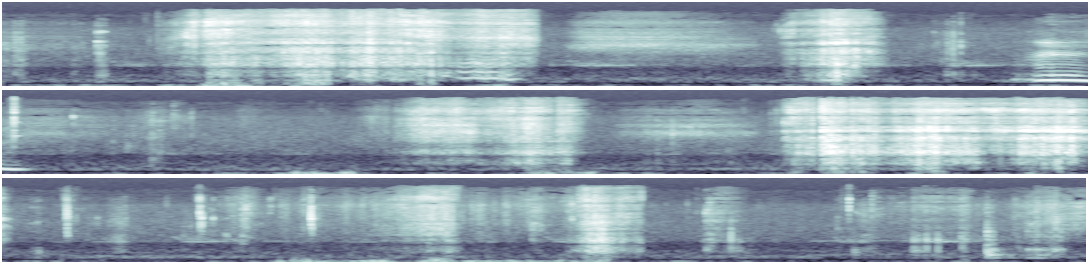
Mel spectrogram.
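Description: A person slurping ramen noodles from a bowl, in several noisy slurps a second or so long with chewing between. A short voiced sound rises and falls near the middle.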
